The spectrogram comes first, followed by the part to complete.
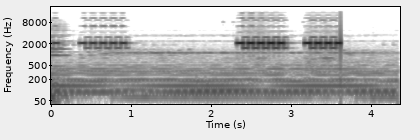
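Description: Desk telephone's electronic ringer trilling in fast pulses: one ring, a pause, then a double ring. The double ring is cut off with a click as the handset is lifted near the end.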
